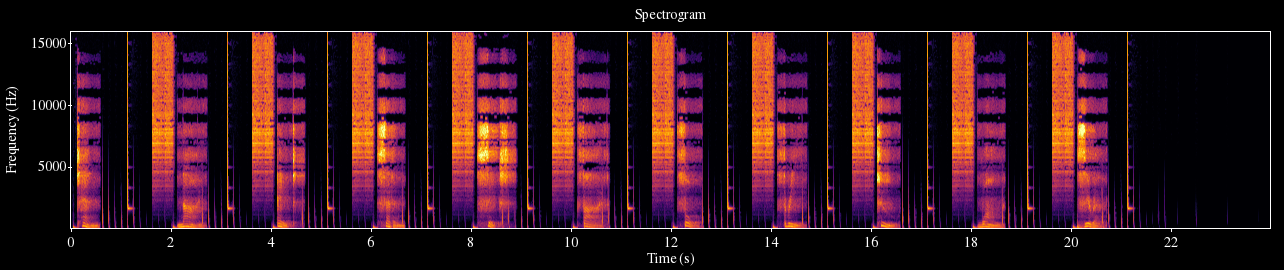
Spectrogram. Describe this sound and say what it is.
The counts are set in two-second intervals, voice quadrupled and spread in the panorama. Gaps filled with electronic percussion.
voice, processed, countdown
